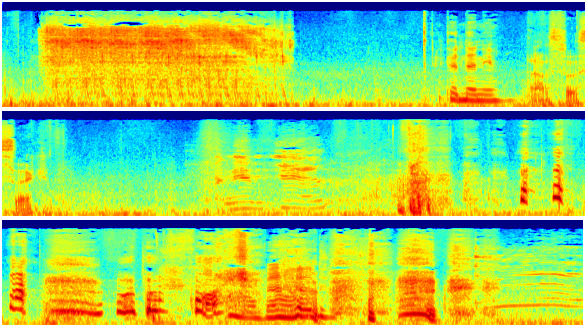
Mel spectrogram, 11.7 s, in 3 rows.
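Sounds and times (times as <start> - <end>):
sipping a can of energy drink: 0.2 - 2.0
speech: 3.0 - 4.4, 9.2 - 11.0
laughter: 6.6 - 11.6.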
